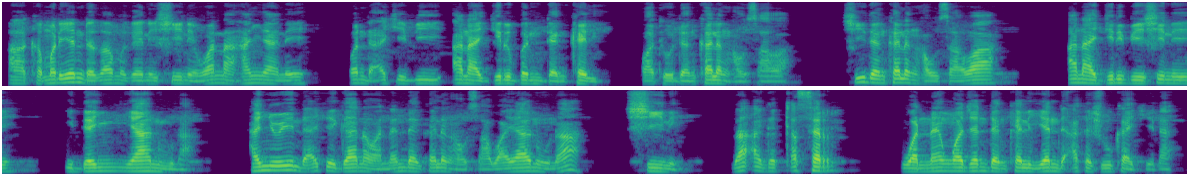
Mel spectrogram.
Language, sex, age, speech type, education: Hausa, male, 15-29, spontaneous, primary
